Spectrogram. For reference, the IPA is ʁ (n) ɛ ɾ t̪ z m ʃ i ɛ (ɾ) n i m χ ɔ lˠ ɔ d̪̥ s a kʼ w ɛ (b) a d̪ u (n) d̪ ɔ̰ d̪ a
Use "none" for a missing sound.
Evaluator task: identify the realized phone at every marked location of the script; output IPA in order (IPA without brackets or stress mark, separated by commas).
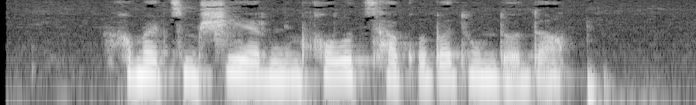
m, ɾ, b, n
